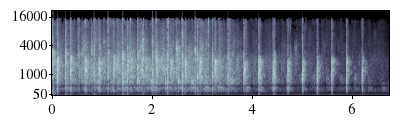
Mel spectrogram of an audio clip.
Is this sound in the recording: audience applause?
yes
